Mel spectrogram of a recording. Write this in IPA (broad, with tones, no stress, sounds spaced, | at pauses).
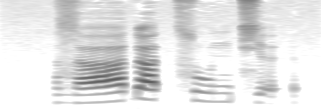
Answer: z aː˨˦ ɗ a˦˥ t̚ s u˧ n t͡ɕ ɛ̰˧˨ ʔ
